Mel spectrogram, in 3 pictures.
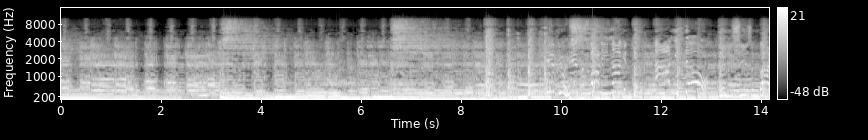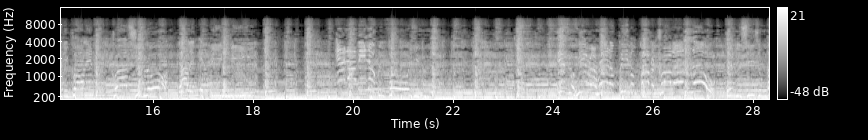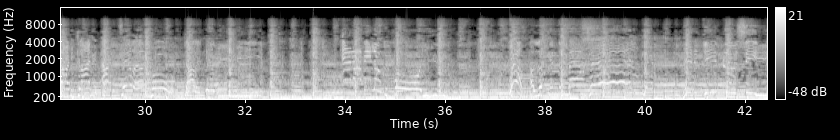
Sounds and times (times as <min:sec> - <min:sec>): Blues: 0:00.0 - 0:42.4.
